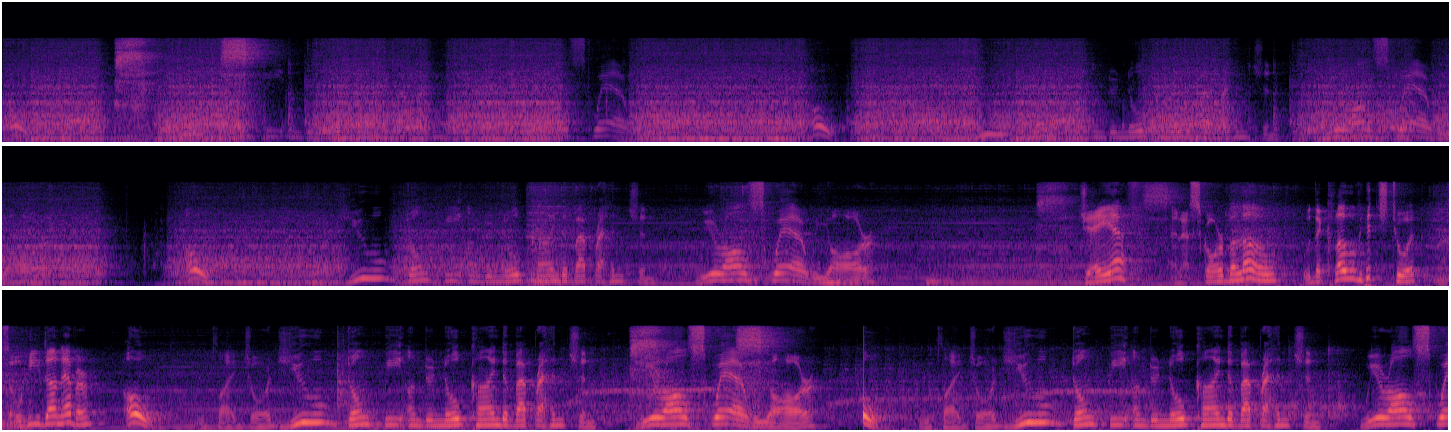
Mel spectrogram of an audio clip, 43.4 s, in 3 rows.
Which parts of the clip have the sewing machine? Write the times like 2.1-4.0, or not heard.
0.0-43.3.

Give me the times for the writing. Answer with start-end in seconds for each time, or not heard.
1.1-2.5, 24.8-26.1, 35.2-36.5.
